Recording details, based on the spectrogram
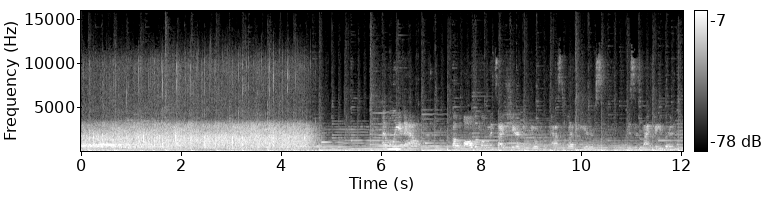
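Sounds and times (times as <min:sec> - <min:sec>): congregation applauding: 0:00.0 - 0:04.8
background music: 0:00.0 - 0:12.0.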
